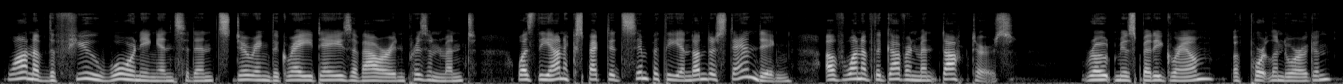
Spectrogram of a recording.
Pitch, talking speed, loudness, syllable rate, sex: 200 Hz, 145 wpm, -20 LUFS, 4.8 syllables/s, female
